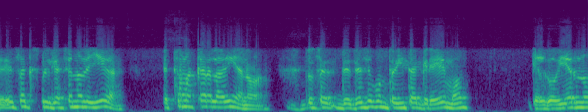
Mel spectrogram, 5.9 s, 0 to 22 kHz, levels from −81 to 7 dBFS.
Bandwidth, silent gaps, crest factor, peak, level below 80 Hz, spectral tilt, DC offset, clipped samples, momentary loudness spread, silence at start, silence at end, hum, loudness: 8.2 kHz; none; 10 dB; -4 dBFS; -50 dBFS; -8 dB/octave; under 0.1%; under 0.1%; 9 LU; 0 s; 0 s; none; -16 LUFS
